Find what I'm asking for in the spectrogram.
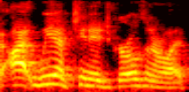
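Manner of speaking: ordinary delivery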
